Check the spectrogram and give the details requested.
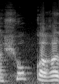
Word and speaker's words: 효과: 같은 약이라도 한자의 상태에 따라 효과가 다르다. 원래 효과는 틀린 발음이었습니다. 근데 얘가 이제 개정이 되면서 맞는 발음이 되었죠. 효과, 효과 모두 봤고요.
